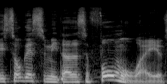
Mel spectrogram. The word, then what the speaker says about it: 쏘겠습니다: Even though the last consonant is p, we don't actually pronounce it as p, but it's Sup. it becomes m sound.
